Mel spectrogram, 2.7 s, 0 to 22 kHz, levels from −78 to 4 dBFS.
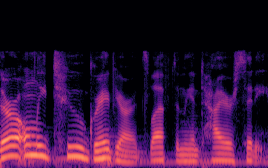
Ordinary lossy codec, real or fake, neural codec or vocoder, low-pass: Opus, 64 kbps; real; none; 7.2 kHz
